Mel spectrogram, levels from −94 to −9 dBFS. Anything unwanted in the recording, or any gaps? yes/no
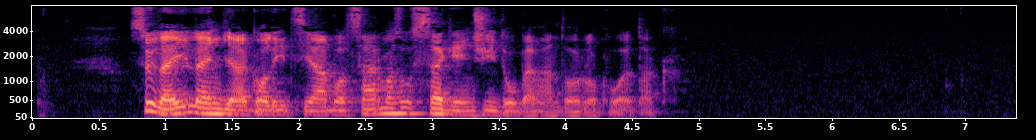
no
